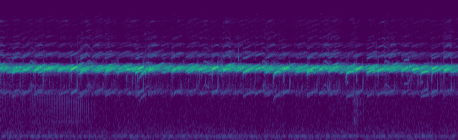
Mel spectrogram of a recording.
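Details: Many spring peepers calling together at a frog pond at night early in the year, their piercing high peeps blending into an unbroken trill, with a short lower burst near the start and a soft low hum.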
